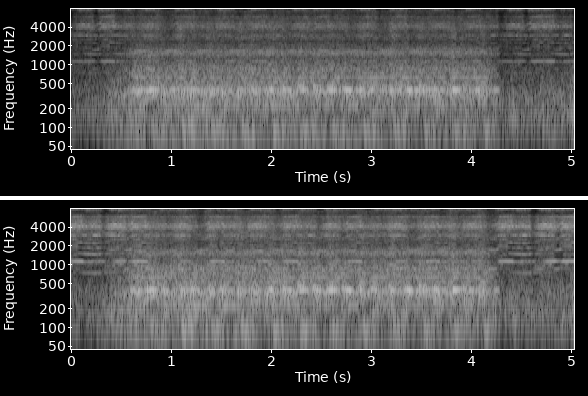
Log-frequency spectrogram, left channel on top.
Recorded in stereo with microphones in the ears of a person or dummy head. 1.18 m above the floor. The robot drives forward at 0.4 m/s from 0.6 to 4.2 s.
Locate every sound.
Only background noise.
